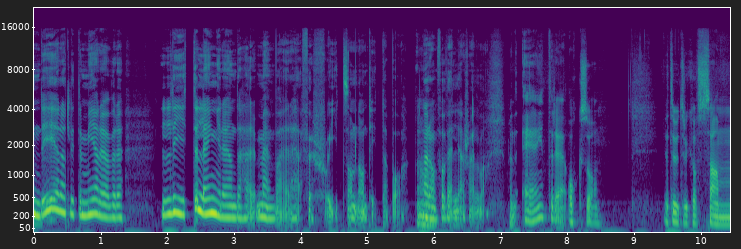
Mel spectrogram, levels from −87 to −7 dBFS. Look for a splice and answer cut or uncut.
uncut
